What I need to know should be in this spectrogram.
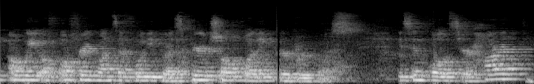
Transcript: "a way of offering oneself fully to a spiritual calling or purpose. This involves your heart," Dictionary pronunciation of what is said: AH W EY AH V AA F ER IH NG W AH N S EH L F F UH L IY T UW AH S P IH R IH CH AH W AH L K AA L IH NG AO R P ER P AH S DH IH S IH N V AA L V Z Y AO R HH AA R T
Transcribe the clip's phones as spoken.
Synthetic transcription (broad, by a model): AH W EY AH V AA F ER IH NG W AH N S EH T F F UH L IY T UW AH S P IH R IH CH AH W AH L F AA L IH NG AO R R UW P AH S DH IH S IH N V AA L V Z Y AO R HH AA R T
